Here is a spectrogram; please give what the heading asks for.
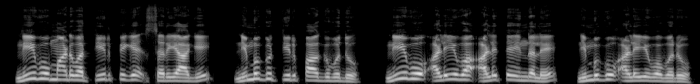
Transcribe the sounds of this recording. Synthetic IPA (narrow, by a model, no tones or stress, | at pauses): niːʋumaːɽuʋɐt̪iːɾpiɡe̞sɐɾijaːɡi | nimɐɡut̪iːɾpaːɡuʋud̪u | niːʋuʔɐɭɛjuʋɐʔɐɭit̪eind̪ɐle̞ | nimɐɡuʔɐɭɛjuʋɐʋɐɾu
